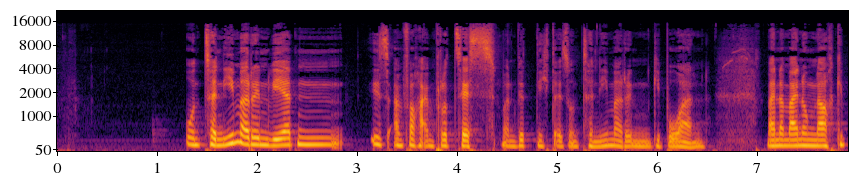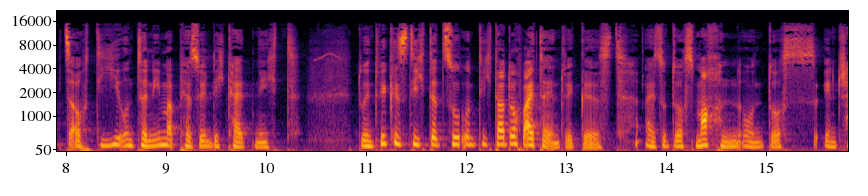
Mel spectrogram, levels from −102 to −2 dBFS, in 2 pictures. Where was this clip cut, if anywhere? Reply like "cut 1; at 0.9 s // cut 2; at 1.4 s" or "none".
cut 1; at 11.9 s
